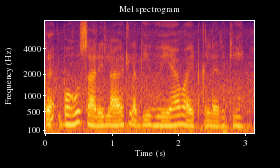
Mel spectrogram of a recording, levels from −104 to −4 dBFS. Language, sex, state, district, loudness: Hindi, female, Uttar Pradesh, Shamli, -15 LUFS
